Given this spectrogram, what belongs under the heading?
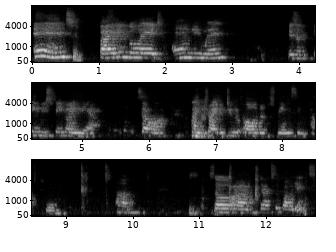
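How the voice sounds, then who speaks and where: Speaking at a fairly slow pace with long, frequent pauses, a woman uses a high pitch and lively intonation, her loudness swinging widely. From Japan. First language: Japanese. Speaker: linguist and language teacher. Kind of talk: conference presentation. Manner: halting.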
